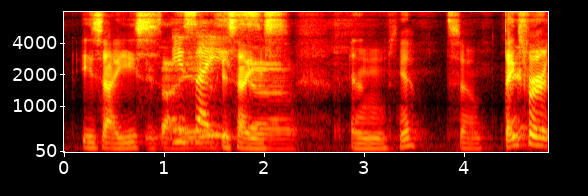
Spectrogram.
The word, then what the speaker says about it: Isaias: and kick our asses i thought it was isaiah right and then the someone said on the news it was isaias and yeah so thanks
